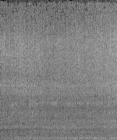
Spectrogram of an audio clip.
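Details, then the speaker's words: Chevrolet Trailblazer after repairs, AC on with compressor clutch engaged: steady, even idle with faint whir, no stumbling; no longer dying at idle. "You can see the AC clutch is engaged. It's not dying no more."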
